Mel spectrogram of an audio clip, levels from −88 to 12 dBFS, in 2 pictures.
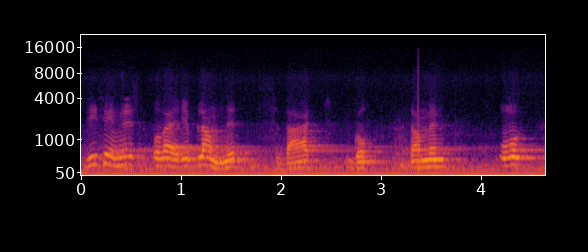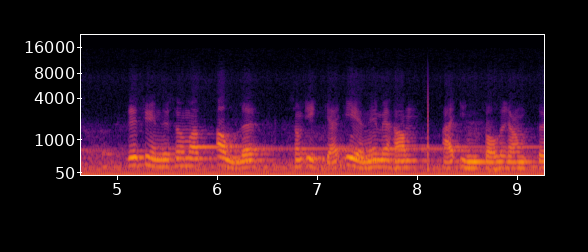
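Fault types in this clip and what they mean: Loud pop: at 3.37–3.39 s and again at 8.10–8.13 s, a single sharp pop jumps roughly 10 dB above the surrounding sound while the audio carries on beneath it. Each is likely a brief voltage spike added to the signal and shaped by the circuitry after it.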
